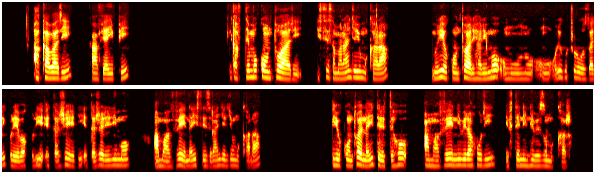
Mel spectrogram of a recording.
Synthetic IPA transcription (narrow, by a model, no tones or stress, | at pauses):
akaβaɾi | kʰaːɱvijaipi | ɡafi̥te̞mo̞ko̞ːntwaːɾi | isizamaɾaːɲɟe̞jumukʰaɾa | muɾiːjo̞ko̞ːntwaːɾiɦaɾimo̞ʔṵmuːn̥hṵːɾiɡut͡ʃuɾuːzaːɾikuɾe̞ːβakuɾiʔetaʒe̞ɾiḛtaʒe̞ɾiɾimo̞ | a̰mave̞najisiziɾaːɲɟe̞ɾjumukʰa̰ɾa | ijo̞ko̞ːntwaːɾinajite̞ɾe̞t͡se̞ɦo̞ | amave̞niβiɾahuɾiː | fi̥te̞niːn̥he̞βe̞zumukʰaɾa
